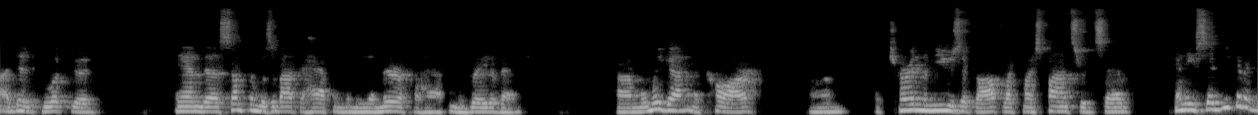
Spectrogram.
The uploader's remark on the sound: at the Broken Elevator zoom meeting held in March of 2022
